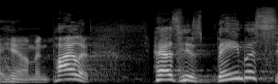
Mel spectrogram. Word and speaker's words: Bema: The Bema seat is what we've always called it, but those who are Greek scholars pronounce it correctly, Bema. It's actually correctly pronounced the Bema seat, except if you live in the south part of our country, everybody just says Bama.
